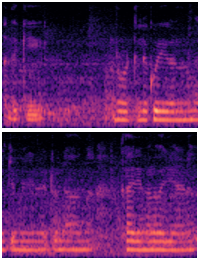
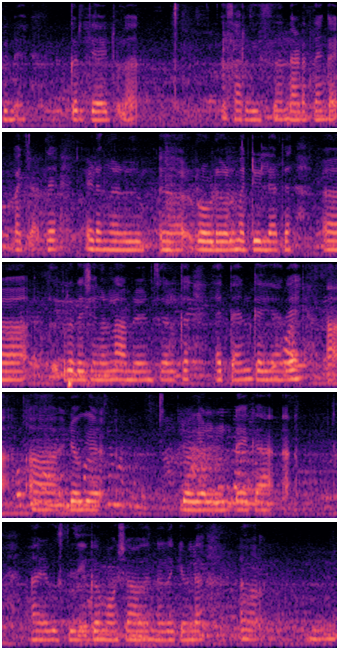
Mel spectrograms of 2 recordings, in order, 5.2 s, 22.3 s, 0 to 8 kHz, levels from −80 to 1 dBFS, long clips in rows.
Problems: constant background noise, low volume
